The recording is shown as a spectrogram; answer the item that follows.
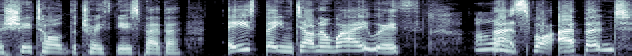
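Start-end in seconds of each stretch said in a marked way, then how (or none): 1.7-3.1 put-on weird, vague Scottish accent, pitched up high. Telling a true-crime story, quoting what a woman told a newspaper, weirdly Scottish accent. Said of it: "you're getting a bit weirdly Scottish".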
